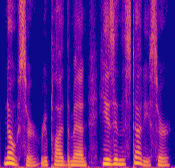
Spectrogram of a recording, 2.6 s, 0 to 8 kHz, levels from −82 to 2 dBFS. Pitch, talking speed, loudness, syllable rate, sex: 185 Hz, 250 wpm, -19 LUFS, 5.4 syllables/s, female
